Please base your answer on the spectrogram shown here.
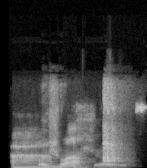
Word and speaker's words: Bourgeois: Bourgeois.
